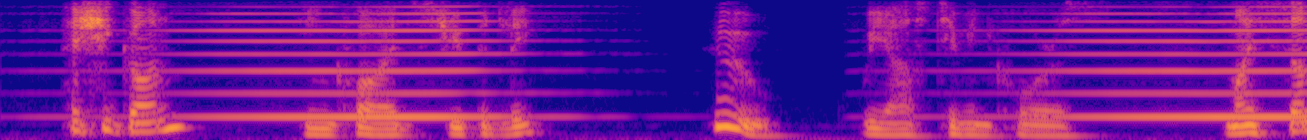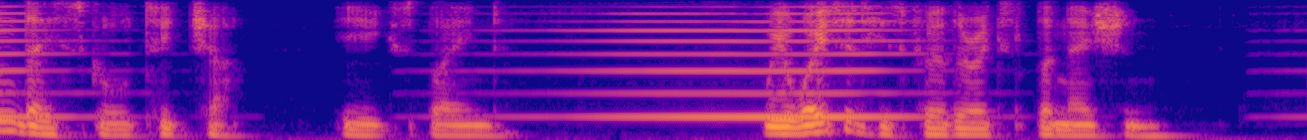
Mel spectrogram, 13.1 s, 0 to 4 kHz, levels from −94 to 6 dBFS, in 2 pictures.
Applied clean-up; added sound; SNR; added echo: none; Bowed string instrument; 5 dB; reverberation time 0.2 s.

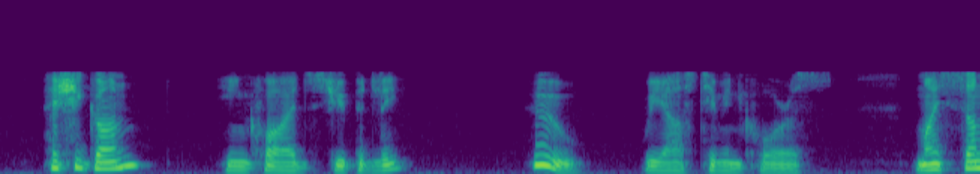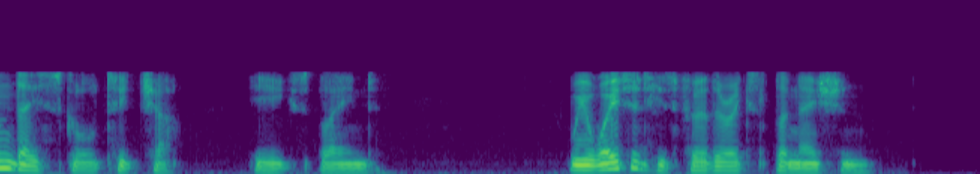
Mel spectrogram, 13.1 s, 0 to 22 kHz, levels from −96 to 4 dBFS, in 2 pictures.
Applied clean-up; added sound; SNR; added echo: none; none; none; none.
